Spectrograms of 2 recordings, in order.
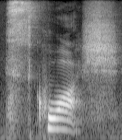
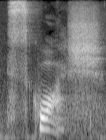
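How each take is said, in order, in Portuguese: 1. Sotaque britânico com vogal parecida com O. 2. Sotaque britânico com vogal parecida com O.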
